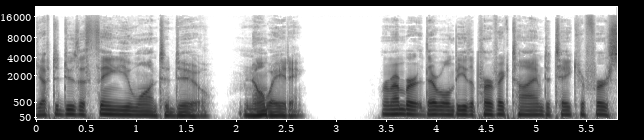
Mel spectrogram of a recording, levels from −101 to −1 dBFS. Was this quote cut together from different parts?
yes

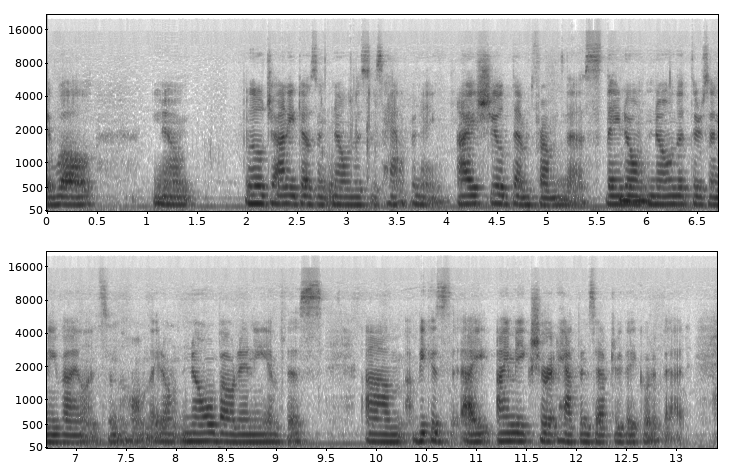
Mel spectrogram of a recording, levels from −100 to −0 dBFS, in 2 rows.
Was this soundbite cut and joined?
no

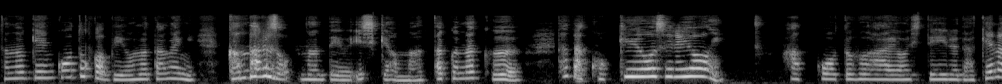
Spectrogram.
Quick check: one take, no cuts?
no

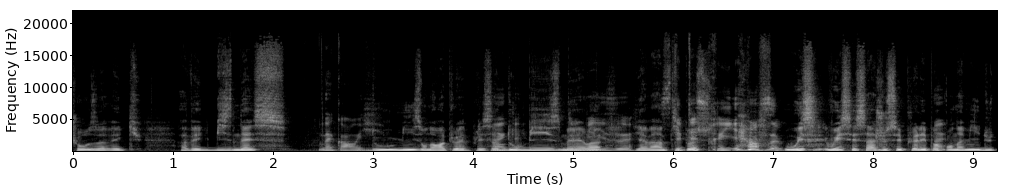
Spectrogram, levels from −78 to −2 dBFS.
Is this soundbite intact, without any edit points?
yes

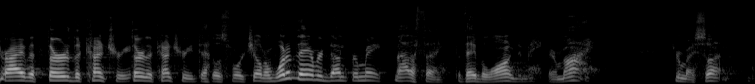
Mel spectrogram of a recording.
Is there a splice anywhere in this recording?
yes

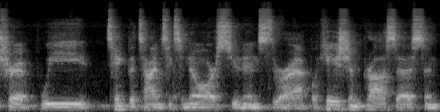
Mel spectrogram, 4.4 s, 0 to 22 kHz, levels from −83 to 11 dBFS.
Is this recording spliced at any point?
yes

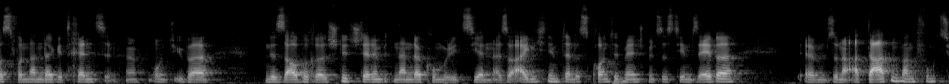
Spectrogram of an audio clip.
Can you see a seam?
no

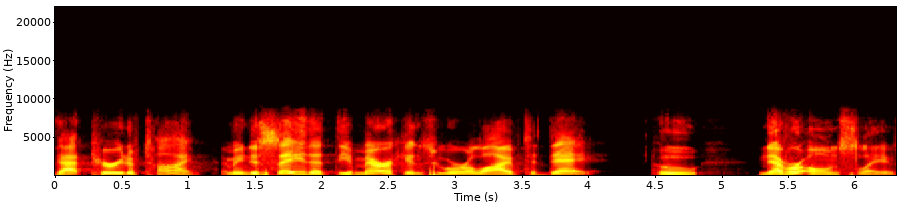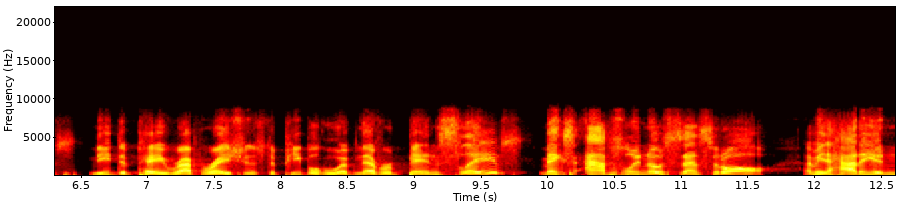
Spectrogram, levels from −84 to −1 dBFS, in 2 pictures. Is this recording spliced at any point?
yes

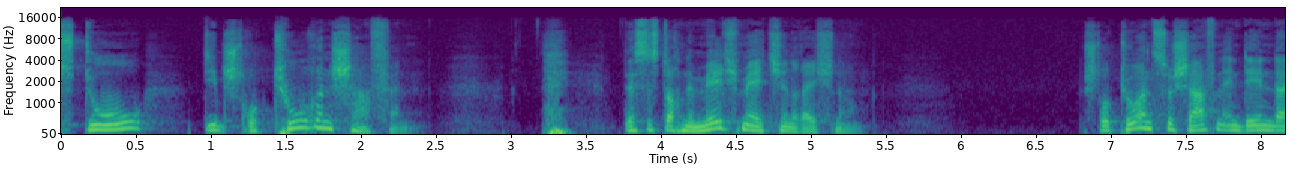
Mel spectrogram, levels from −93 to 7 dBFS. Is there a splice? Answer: yes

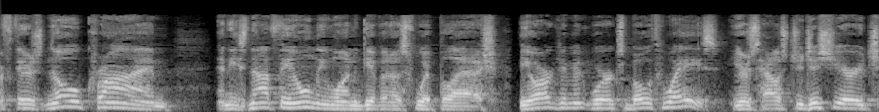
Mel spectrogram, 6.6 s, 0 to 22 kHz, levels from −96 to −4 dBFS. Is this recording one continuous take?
no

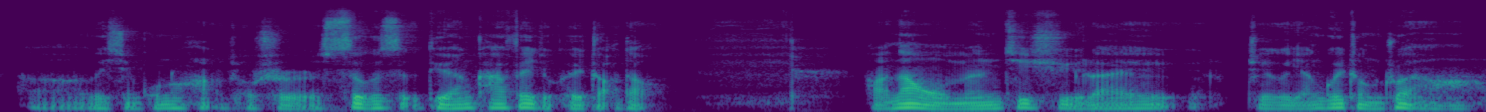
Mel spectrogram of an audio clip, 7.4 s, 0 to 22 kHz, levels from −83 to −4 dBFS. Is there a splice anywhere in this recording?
no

